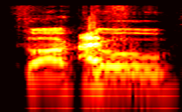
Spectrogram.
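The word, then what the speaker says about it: THAC0: Thaco, Like Thaco, taco. Taco. Just the H added in there.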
